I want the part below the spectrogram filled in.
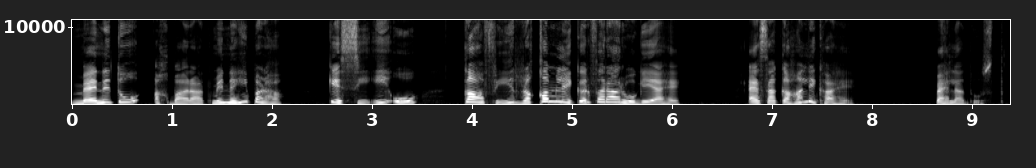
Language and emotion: Urdu, surprised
